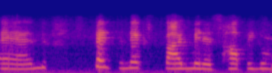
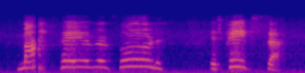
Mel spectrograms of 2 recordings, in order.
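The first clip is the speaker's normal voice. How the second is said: slow, drawn-out put-on rural country accent; 4 semitones higher than usual. Trying out a sample sentence, in a put-on country accent. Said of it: "I'm gonna go with a country accent for this".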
